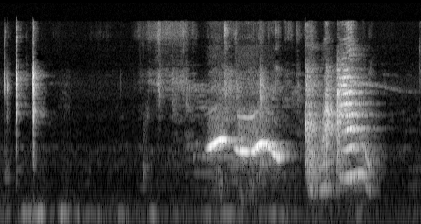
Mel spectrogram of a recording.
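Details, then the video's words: Indian ringneck parakeet, a talking parrot, whistling a smooth wavering tonal phrase, then a louder harsh, rasping burst with layered overtones; a few soft clicks come first. "Ringneck Talking Parrot Natural Sounds"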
